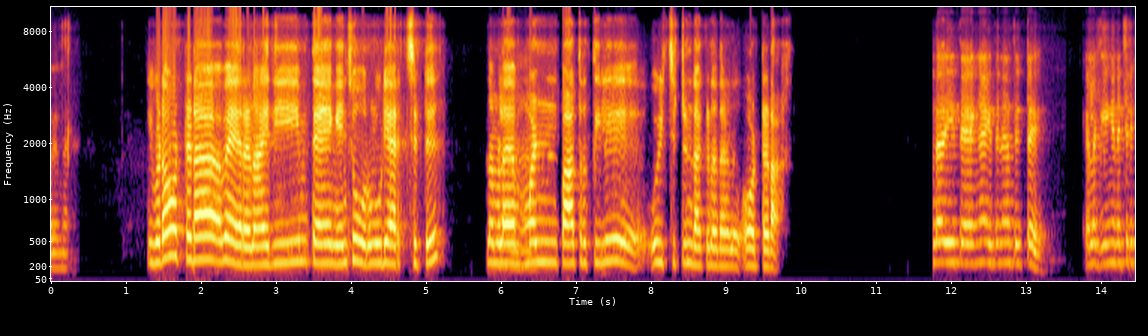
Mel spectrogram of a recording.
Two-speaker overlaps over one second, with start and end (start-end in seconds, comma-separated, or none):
none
